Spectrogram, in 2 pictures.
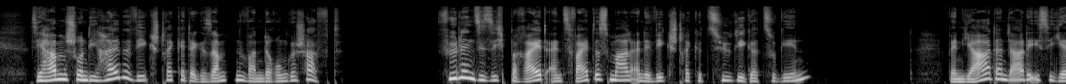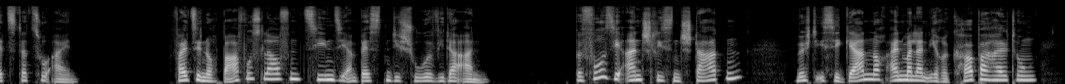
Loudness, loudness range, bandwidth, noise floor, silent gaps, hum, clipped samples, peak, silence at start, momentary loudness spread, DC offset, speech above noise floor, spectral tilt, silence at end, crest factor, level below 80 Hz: -20 LUFS; 4 LU; 16 kHz; -76 dBFS; 3.48-4.35 s, 11.79-12.24 s; none; under 0.1%; 0 dBFS; 0.05 s; 9 LU; under 0.1%; 56 dB; -5 dB/octave; 0.3 s; 20 dB; -56 dBFS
